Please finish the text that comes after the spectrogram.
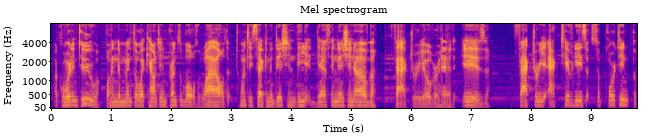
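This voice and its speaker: Man explaining accounting over faint guitar. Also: mid-range voice. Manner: conversational, restarts mid-phrase, thinks aloud. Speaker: accounting instructor. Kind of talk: casual explanatory lecture over slides.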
